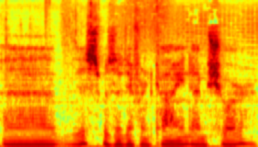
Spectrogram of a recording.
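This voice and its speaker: A man with a low, soft voice, quietly talking through a video game at an unhurried pace, musing aloud with many fillers. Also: flat delivery, slight background noise. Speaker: gameplay streamer. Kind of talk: casual let's-play commentary.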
